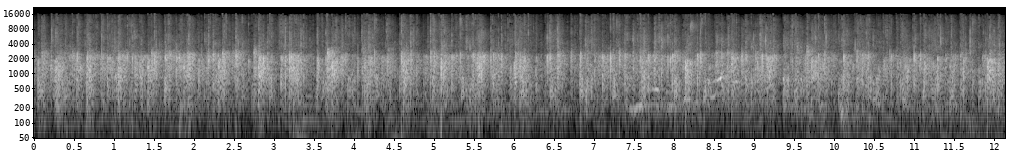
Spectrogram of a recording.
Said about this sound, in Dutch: Maar het schijnt dat als je een tijd klapt, dat je dan na een tijdje synchroon klapt.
